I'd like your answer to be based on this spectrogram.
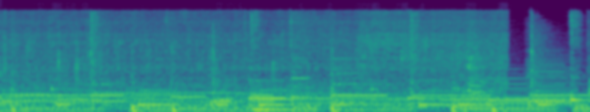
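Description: Chopped onions hit hot leftover egg-frying oil already tempered with dried red chillies, cloves, cardamom and cinnamon, giving a loud, steady sizzle with scattered crackles and stirring scrapes throughout.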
